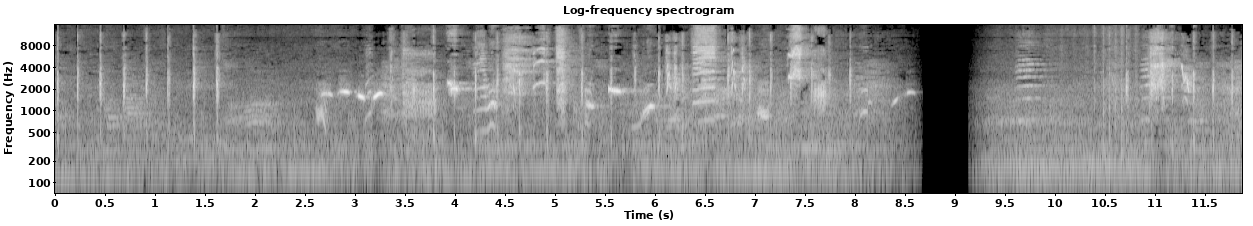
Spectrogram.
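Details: Bali myna singing a varied medley of sharp clicks, squeaky whistles and raspy chatter, broken by a brief silence before resuming.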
